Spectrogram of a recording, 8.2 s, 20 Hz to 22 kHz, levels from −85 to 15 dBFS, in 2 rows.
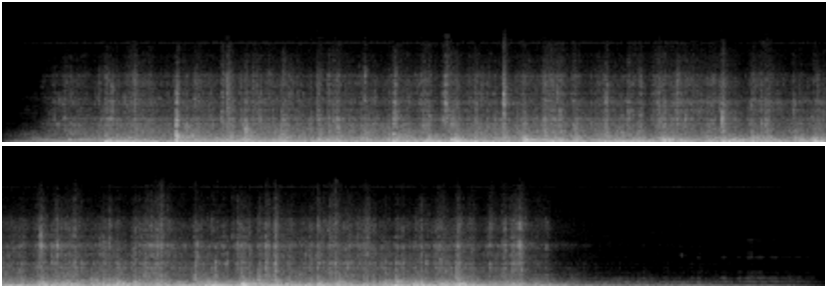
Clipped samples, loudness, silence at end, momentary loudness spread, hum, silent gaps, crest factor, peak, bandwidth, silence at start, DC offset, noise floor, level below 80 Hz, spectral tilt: under 0.1%; -22 LUFS; 0.25 s; 8 LU; none; none; 20 dB; -2 dBFS; 13 kHz; 0.05 s; under 0.1%; -41 dBFS; -30 dBFS; -6.5 dB/octave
